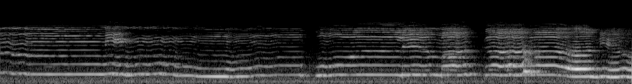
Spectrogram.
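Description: A teenage girl's voice reciting the Qur'an in melodic tilawah style, in long held notes that bend slowly down and back up. There is a short pause for breath about three seconds in.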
